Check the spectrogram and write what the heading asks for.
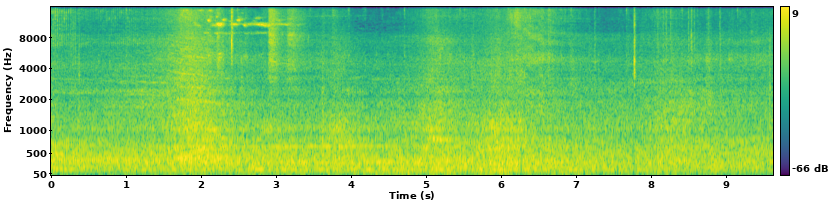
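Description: Steady road and engine noise heard from inside a moving car, with oncoming traffic passing. There is a louder swell about two seconds in as an oncoming lorry goes by.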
